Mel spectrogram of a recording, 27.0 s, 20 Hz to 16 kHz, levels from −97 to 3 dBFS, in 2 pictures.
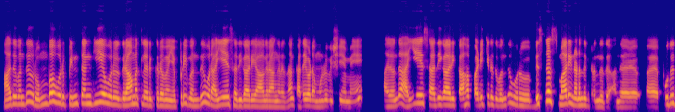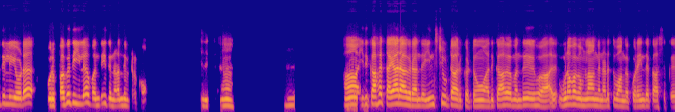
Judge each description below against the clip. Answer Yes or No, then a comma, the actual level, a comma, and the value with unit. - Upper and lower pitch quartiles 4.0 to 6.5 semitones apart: Yes, average, 4.3 semitones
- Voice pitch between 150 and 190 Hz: Yes, medium, 185 Hz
